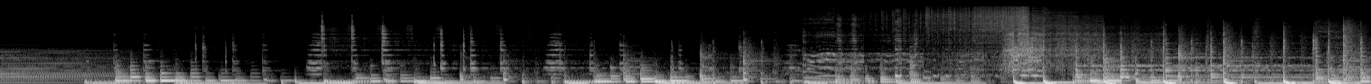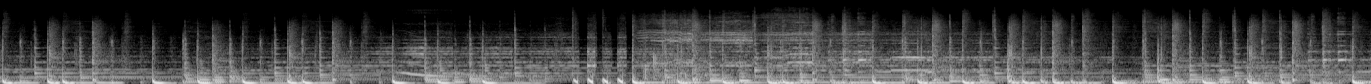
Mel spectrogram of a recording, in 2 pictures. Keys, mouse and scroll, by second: 4.8 shift+click, 11.7 ctrl+a, 12.4 ctrl+click, 18.3 0, 24.4 0.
